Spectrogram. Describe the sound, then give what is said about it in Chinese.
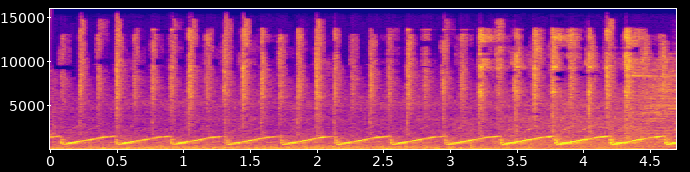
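The siren of police car 311 wails in a rapid yelp as it clears the way to an arrest scene about an hour from Shitan police station, each quick rising sweep repeating about twice a second at a steady, loud level over a low rumble of engine and road noise. “我要那个小杨哥的警车三幺幺开开道行啊。”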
